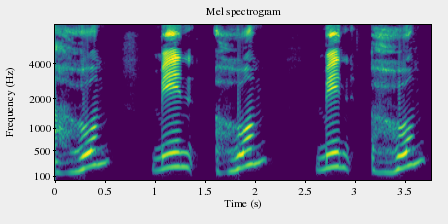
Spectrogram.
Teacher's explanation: मीम नून कसरा मिन, again यहाँ पर हम इजहार करेंगे बिकॉज नून साकिन के बाद नेक्स्ट लेटर हा है जो कि हल्की लेटर है यानी थ्रोट लेटर है तो यहाँ पर हम बगैर गुन्ना किए पढ़ेंगे · ये जो हा है ये lower part of the throat से प्रोनाउंस होती है, आर्टिकुलेशन इसका lower part of the throat है यानी मोटी हा है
